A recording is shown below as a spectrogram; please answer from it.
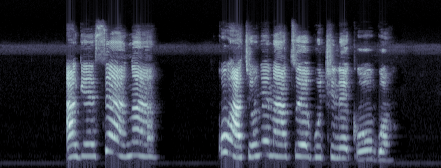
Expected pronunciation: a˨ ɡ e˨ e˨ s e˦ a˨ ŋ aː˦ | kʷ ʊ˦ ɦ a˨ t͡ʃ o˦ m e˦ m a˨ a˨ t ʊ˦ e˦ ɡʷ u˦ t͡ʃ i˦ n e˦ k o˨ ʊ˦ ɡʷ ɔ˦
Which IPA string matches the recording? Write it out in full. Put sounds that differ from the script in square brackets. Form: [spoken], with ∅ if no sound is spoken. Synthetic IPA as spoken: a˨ ɡ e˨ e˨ s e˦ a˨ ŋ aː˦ | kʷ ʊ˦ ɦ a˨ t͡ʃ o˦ [ɲ] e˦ [n] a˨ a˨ t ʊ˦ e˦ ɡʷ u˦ t͡ʃ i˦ n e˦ k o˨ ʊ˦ ɡʷ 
